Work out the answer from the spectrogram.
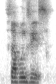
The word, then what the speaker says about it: Sapountzis: Sapountzis.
